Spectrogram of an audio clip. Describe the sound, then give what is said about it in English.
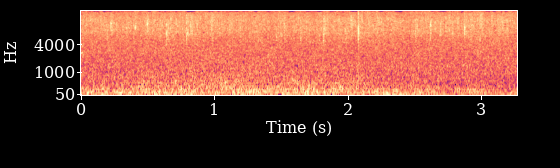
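Steady heavy rain pours down with a deep, rumbling low end of thunder rolling underneath, a continuous storm wash with no voices. “I hope you enjoy the following true scary stories with a backdrop of my favorite sound in the world a thunderstorm.”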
